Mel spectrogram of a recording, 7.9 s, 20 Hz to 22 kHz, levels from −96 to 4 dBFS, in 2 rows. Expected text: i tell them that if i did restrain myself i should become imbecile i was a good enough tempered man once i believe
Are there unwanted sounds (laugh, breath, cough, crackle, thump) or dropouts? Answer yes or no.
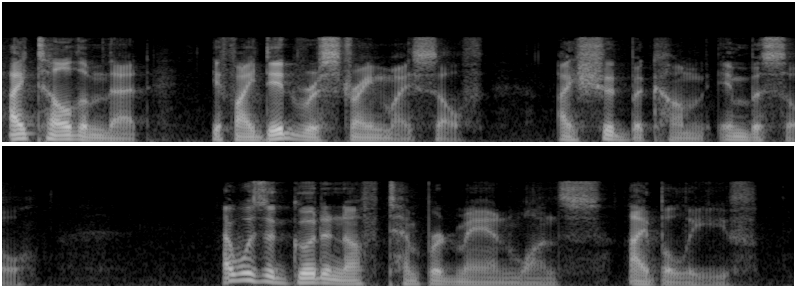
no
